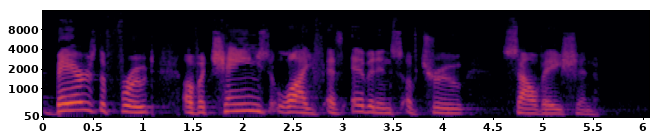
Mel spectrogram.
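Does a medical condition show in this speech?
No.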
